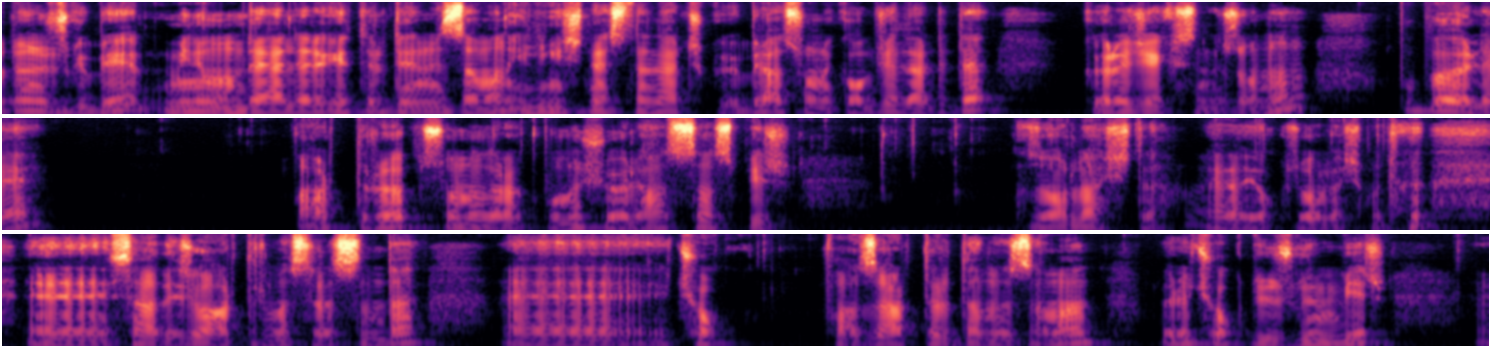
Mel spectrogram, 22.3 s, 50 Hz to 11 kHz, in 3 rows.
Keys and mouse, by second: 1.3 click, 2.3 click, 3.1-4.2 middle drag, 9.2-12.3 drag, 12.5 middle click, 13.3-14.4 middle drag, 14.6-15.9 middle drag, 19.0-19.8 middle drag.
